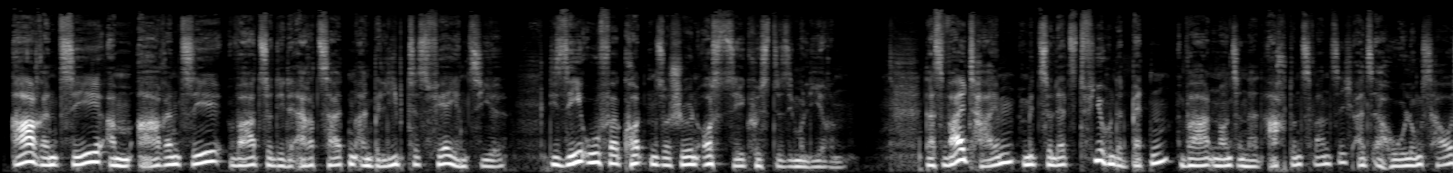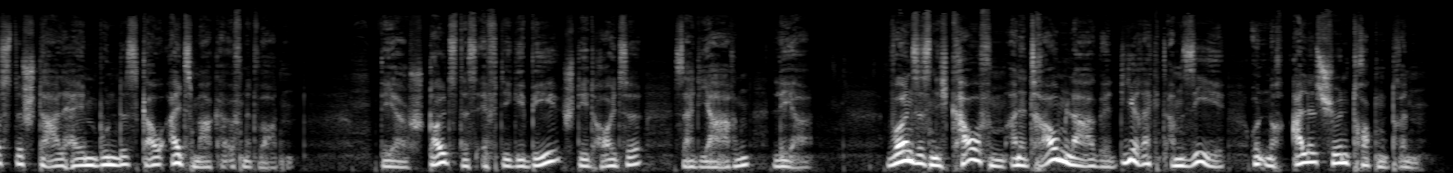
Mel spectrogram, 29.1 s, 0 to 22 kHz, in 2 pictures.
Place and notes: arendsee - ex-fdgb-heim
Produktion: Deutschlandradio Kultur/Norddeutscher Rundfunk 2009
